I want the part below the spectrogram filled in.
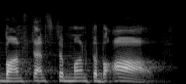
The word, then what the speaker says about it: Av: Everybody say Av.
